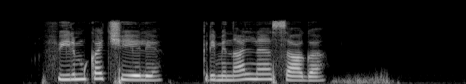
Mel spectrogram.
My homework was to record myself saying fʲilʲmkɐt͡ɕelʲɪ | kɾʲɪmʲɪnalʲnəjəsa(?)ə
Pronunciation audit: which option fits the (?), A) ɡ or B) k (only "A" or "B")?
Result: A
